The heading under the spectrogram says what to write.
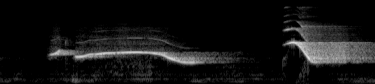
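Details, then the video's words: Nias hill myna calling in its natural voice: a long pure whistle that rises slightly and then glides down. After a pause comes a loud, sharp, downward-swooping whistled note with a buzzy edge. "BEO NIAS SUARA ASLI"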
